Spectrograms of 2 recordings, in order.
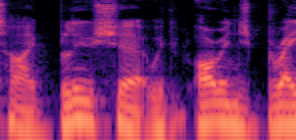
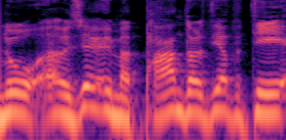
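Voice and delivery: heavy, thick, put-on Glaswegian accent, pitched high; 6 semitones higher than usual. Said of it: "someone with a really thick Glaswegian accent".

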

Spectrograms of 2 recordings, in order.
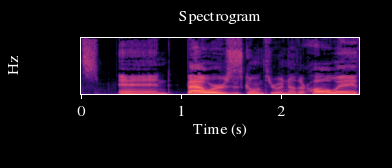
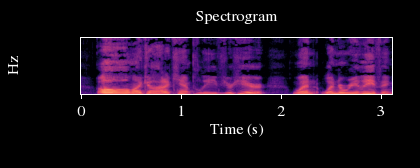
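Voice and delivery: high, frantic, panicking pleading tone; 6 semitones higher, 4 dB louder than usual. Retelling a film scene where a rescued man speaks: imitating a panicking man. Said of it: "the guy's panicking".

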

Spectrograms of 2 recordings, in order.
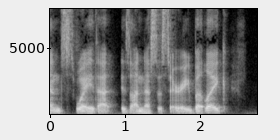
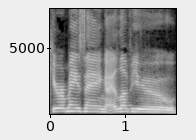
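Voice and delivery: hollered, high, drawn-out shout; 8 semitones higher than usual. Recounting a man in the crowd repeatedly interrupting her: retelling a shout. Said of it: "shouting like".

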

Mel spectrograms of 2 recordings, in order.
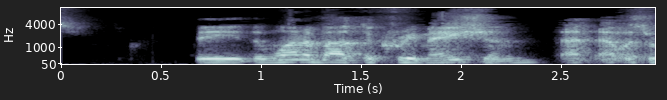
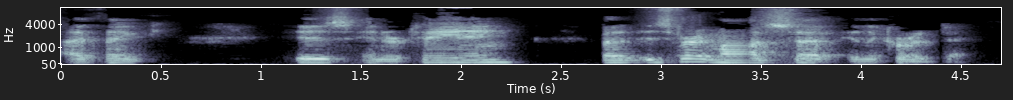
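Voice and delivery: normal talking voice

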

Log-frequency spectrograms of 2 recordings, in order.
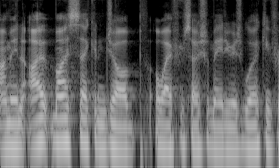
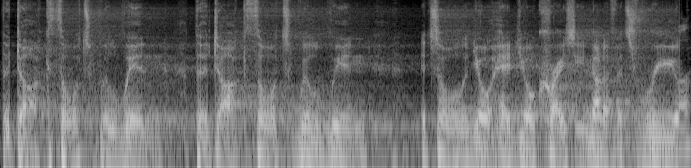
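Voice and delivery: very low, deep processed effect voice; 8 semitones lower than usual. A podcast host addresses anxious listeners using a voice effect. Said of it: "I just wanted to use that voice effect".

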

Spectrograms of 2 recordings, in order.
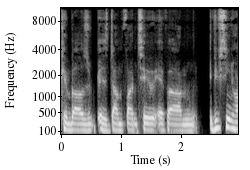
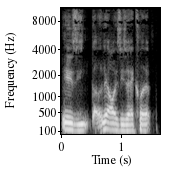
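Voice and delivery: ordinary talk

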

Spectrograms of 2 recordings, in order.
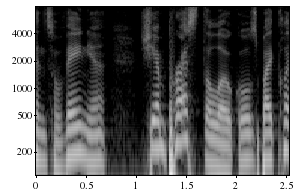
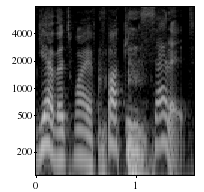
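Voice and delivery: hostile, irritated, combative, annoyed snap; 4 dB quieter than usual. Answering another speaker who explained something already said: hostile. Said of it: "Why are you so hostile".

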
